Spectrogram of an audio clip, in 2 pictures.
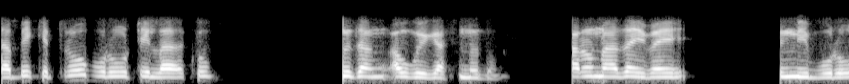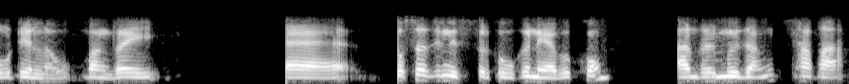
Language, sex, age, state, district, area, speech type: Bodo, male, 60+, Assam, Kokrajhar, rural, conversation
